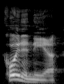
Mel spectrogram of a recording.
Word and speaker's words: koinonia: I'm going to mispronounce that. I mean, it's spelled K-O-I-A. Anyway, it's koinonia.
